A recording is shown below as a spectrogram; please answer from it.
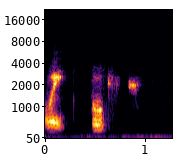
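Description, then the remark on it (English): A short mobile phone notification chime of two brief, bright tones sounds, overlapping a speaker's startled, quick interjections. “I'm sorry, that was my phone.”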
